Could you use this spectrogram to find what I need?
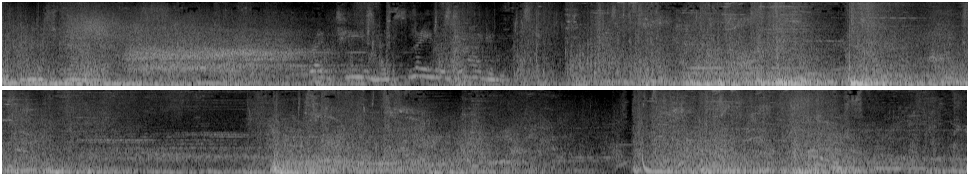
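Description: Video game spell effects whoosh, crackle and clash during a fight.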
